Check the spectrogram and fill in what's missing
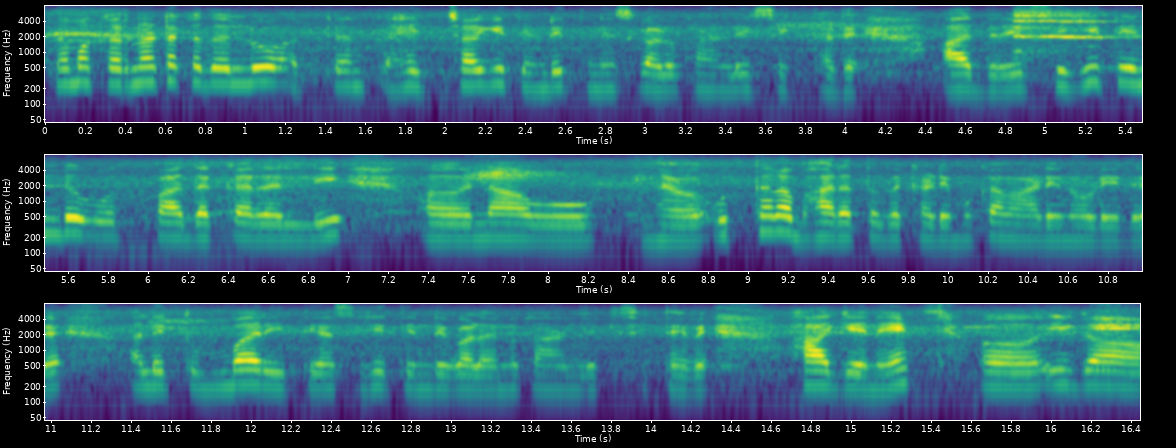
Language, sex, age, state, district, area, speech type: Kannada, female, 18-30, Karnataka, Dakshina Kannada, rural, spontaneous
